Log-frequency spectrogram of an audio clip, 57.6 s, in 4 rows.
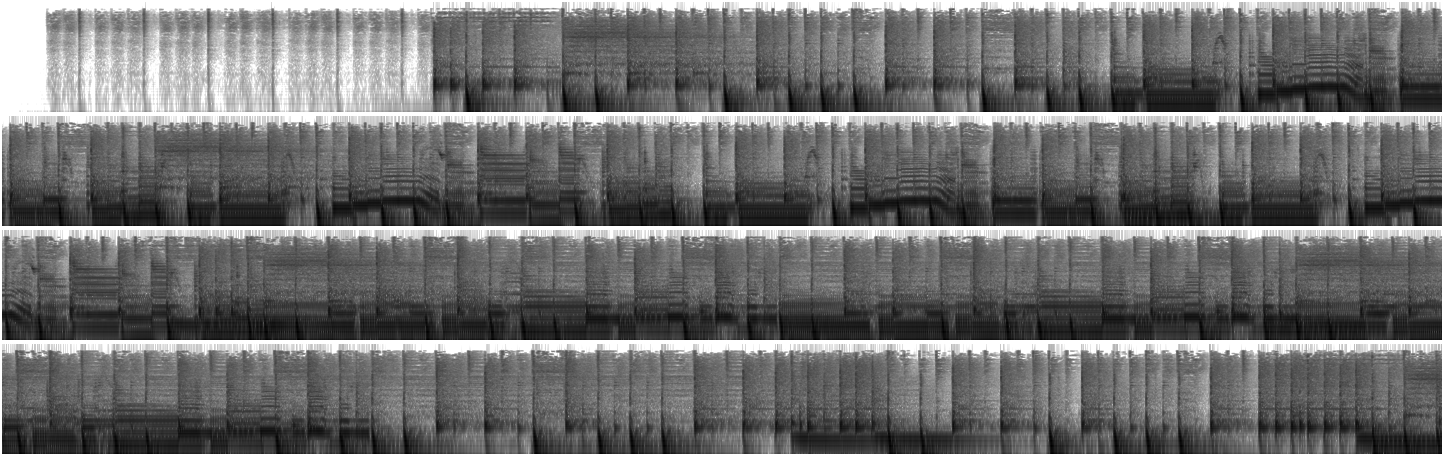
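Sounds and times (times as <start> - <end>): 
drums: 2.0 - 57.6
bass: 10.9 - 47.0, 51.1 - 53.0, 56.7 - 57.6.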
